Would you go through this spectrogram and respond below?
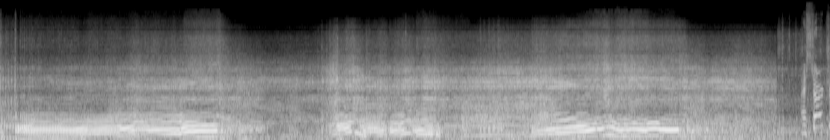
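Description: Dirt bike engine during a hard enduro race, revving hard in repeated surges with rising and falling pitch, loud and close, easing off briefly between bursts before pulling again.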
